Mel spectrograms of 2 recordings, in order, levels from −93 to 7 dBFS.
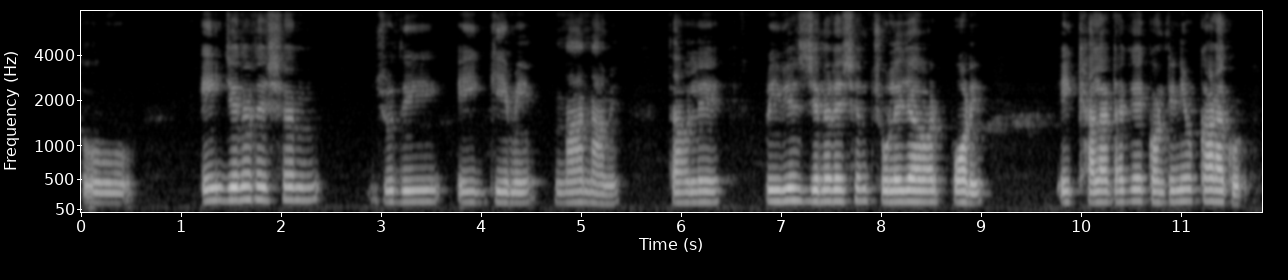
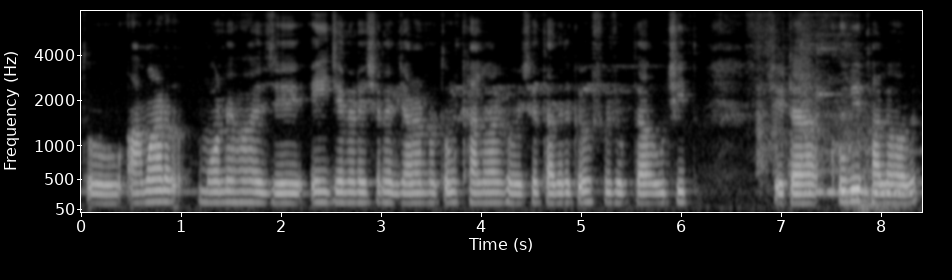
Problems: constant background noise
